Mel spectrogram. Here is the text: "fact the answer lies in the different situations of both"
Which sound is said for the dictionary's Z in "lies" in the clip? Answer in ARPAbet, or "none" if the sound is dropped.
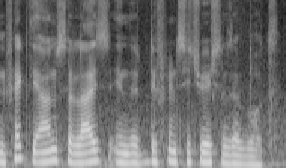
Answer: Z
